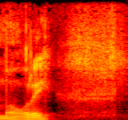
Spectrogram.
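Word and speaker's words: Māori: indigenous population of uh maori people um you probably heard them called maori but the the correct pronunciation nowadays um is called mori and um it's not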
